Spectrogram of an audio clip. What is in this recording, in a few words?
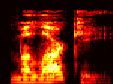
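"malarky", British English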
